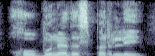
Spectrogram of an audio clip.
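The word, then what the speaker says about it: خوبونه د پسرلي: है इसका पश्तो में सॉरी आपने थोड़ा सा सही तरीके से प्रोनाउंस नहीं किया खबन दस् परली खबन दस् परली मींस ड्रीम्स ऑफ स्प्रिंग सो यह स्टोरी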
